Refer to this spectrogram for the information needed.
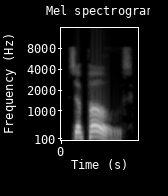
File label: "suppose", pronounce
